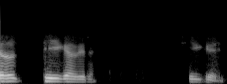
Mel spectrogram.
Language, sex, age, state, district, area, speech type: Punjabi, male, 18-30, Punjab, Mohali, rural, conversation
